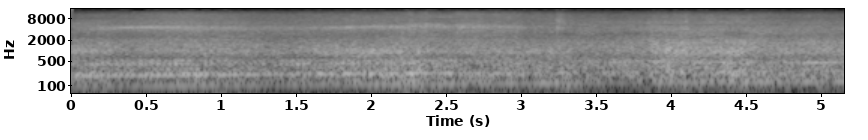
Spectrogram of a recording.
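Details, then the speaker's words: Audi TT Mk1 Quattro turbo under hard acceleration at about 15 psi boost, after reconnecting the turbo actuator pipe; clean pull with no stumbling, popping or misfires, owner suspects the pipe had a split or leak. "Oh, that's pulling so much better. I wonder if there was a split in the actuator pipe or something of me changing it, not changing it, but me reconnecting it has sealed it."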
